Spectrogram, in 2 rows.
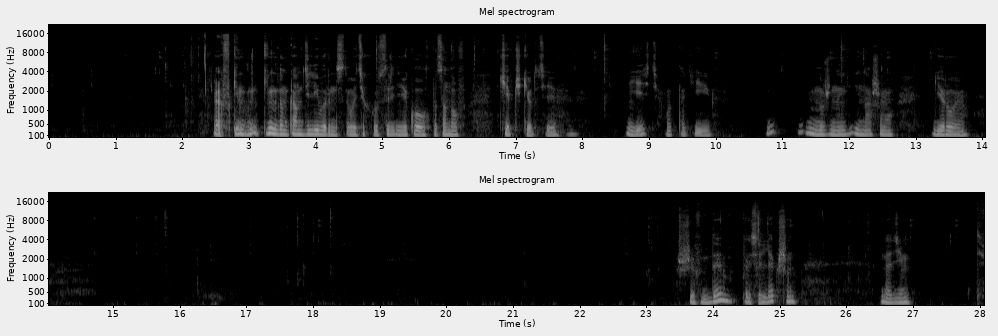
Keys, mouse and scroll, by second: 0.0-1.6 middle drag, 1.6 click, 1.8 shift+middle click, 2.1 scroll up 1, 2.2 Tab, 2.4 middle click, 2.7-3.0 scroll up 2, 3.0-4.9 middle drag, 4.9 click, 5.4-8.1 shift+middle drag, 8.1 shift+click, 8.4-9.9 middle drag, 9.9 shift+click, 11.7 shift+click, 11.9 middle click, 12.5 shift+click, 13.2 shift+click, 13.6-18.0 middle drag, 18.0 shift+click, 18.4-23.3 middle drag, 23.3 shift+d, 24.5 p, 24.8 Tab, 25.1 click, 25.4 middle click, 25.8 Tab, 26.0 a, 26.3 Tab.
